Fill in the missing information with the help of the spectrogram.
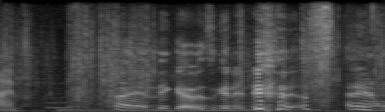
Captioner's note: crying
